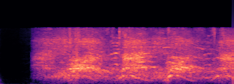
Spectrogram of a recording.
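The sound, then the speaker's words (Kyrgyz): Protesters outside the Russian embassy in Kyiv shout together, a loud and sustained crowd roar that swells several times. It begins after a brief silence. “Киевтеги орус элчилигинин жанына чогулгандар Надеждага эркиндик деп кыйкырып турушту.”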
